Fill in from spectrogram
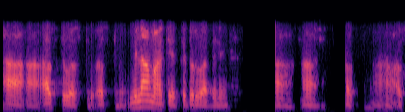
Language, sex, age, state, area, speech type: Sanskrit, male, 30-45, Madhya Pradesh, urban, conversation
